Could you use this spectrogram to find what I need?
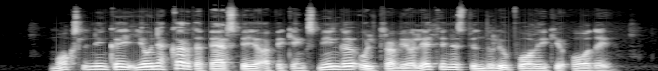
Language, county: Lithuanian, Klaipėda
